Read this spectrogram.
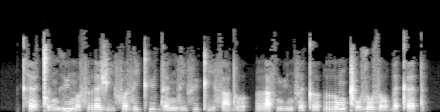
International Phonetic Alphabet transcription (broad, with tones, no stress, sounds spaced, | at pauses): kʰ ɛ˨˩˦ ǀ ɘ˨˩ ŋ ɣ y˥˨ n ɤ˩˥ s r ɛ˦ ʒ i˨˩ f ə˥˨ z i˦ kʰ y˦ d ɛ˨˩˦ ŋ z i˨˩˦ f y˥˨ kʼ i˦ s a˨˩˦ d ɤ˨˩˦ | r a˥˨ s m y˨˩˦ n f ɛ˩˥ kʼ ə˨˩ | r o˦ ŋ ǁ o˩˥ z o˦ z ɤ˦ b ɛ˦ kʼ ɛ˥˨ t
